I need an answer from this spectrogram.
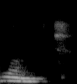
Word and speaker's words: won't: careful with the pronunciation of wait this is pronounced let's see it won't won't yes let me stress it won't yeah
